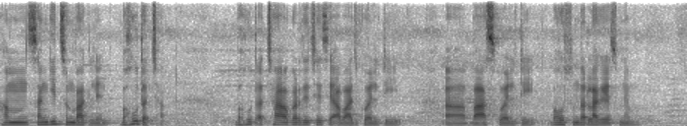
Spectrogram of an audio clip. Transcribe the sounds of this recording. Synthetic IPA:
ɦəmsəŋɡit̪sunbakelelbəɦut̪ətːʃʰa̰ | bəɦut̪ə̰tːʃʰaokəɾd͡ʒet͡ʃʰɛseaβad͡ʒkwaliʈi | baskwaliʈibəɦut̪sund̪əɾlaɡɛesuneme

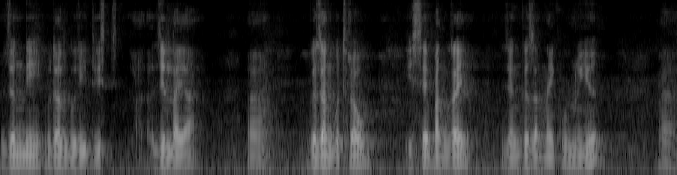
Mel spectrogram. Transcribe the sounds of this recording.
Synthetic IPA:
zɯŋniṵdalɡɯɾidi | zilːaja | ɡɯzaŋbɯtʰɾaw | isebaŋɾaj | zɯŋɡɯzaŋnajkʰunujɯ

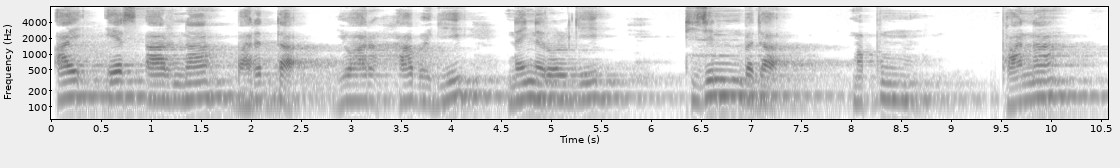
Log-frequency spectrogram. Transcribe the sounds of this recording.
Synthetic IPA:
ajesaɾnabʱaɾɐt̪ːa̰ | juwaɾhabɐɡinɐjnɐɾɔlɡi | tʰizinbɐd̪a | mɐpuŋ | pʰana

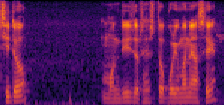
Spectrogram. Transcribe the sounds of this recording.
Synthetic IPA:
tʰitɔ | mɔndiɹzɔtʰɛstɔpoɹimanɛasɛ

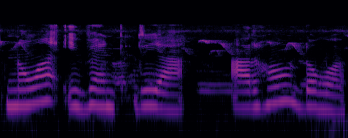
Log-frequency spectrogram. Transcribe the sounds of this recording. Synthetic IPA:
nɔwaʔibʱɛnʈɾɛjaː | ɾɦɔ̃ɖɔbɔɾ

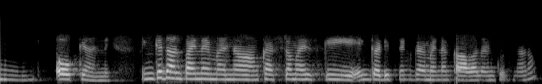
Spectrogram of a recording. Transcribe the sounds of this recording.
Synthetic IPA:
oːkeːɐɳɖi | iŋkɐːd̪aːnipɐjnaeːmɐjnaːkɐsʈɐmɐjzkiiŋkɐɖifɾeɳʈ̚ɡaːemɐjnaːkaːʋaːlɐnkuɳʈunːaːɾu

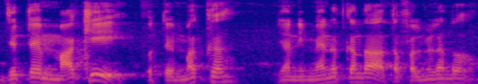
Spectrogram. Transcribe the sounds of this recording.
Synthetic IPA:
d͡ʑɪt̪emaːkʰiʊt̪emɐkʰ | jaːnimeɦnət̪kɐ̃nd̪at̪ɐfɐlmɪlə̃nd̪oː

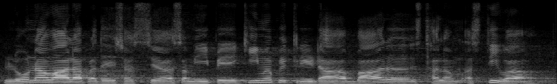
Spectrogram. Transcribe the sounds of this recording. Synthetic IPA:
loːnaːʋaːlapɾɐd̪eːʃɐsjɐsɐmiːpekiːmɐpikɾiːɽaːbaːɾst̪ʰɐlɐmɐ̰st̪iʋaː

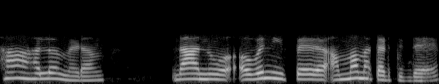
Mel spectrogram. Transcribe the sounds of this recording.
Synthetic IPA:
hãːɦɐloːmɛːɽɐm | naːnuɐʋɐnipːeɐmːamaːt̪aːɖt̪id̪ːe

